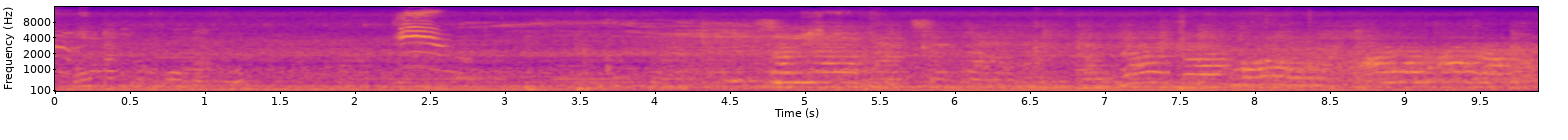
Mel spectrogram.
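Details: A cat with black lips gives several short meows, each rising then falling, spread over about ten seconds, amid steady background speech, music and a brief high whistling sweep near the start.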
